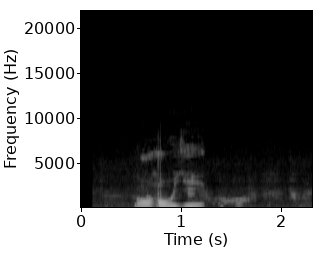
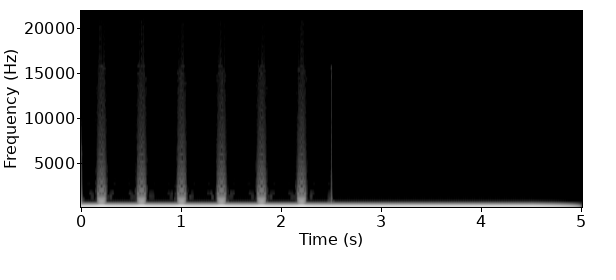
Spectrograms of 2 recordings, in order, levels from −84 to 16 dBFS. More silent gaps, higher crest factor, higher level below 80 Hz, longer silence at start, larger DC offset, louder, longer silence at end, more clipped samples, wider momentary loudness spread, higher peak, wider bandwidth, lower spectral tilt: neither; first, 22 dB vs 4 dB; second, -74 dBFS vs -60 dBFS; first, 0.55 s vs 0 s; neither; second, -29 LUFS vs -6 LUFS; first, 0.2 s vs 0.05 s; second, under 0.1% vs 3%; first, 22 LU vs 1 LU; second, -10 dBFS vs 0 dBFS; first, 8.4 kHz vs 2.1 kHz; second, -6.5 dB/octave vs -12 dB/octave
